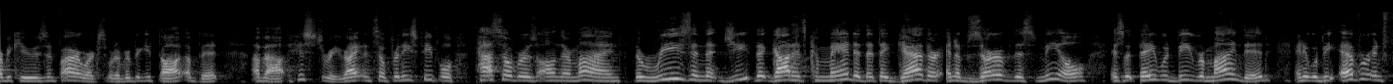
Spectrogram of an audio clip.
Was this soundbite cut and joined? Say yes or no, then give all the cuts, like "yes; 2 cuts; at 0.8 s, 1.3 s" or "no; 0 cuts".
yes; 3 cuts; at 6.3 s, 9.4 s, 11.2 s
